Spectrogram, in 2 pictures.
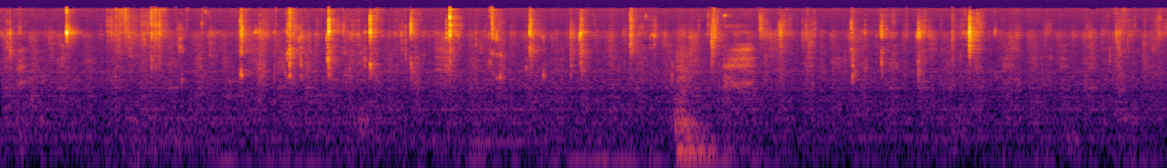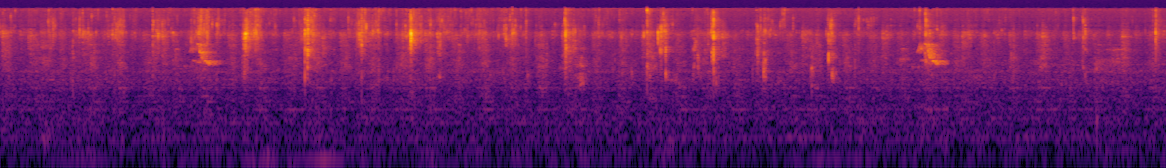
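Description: Close-up eating sounds: irregular crisp crunches and wet clicks of chewing, as a fried dried fish is bitten and eaten with rice by hand.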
